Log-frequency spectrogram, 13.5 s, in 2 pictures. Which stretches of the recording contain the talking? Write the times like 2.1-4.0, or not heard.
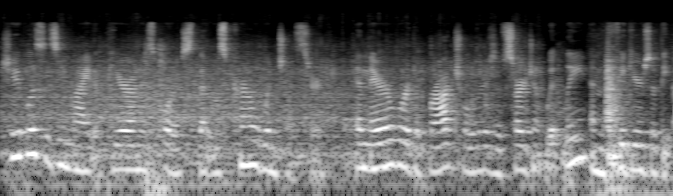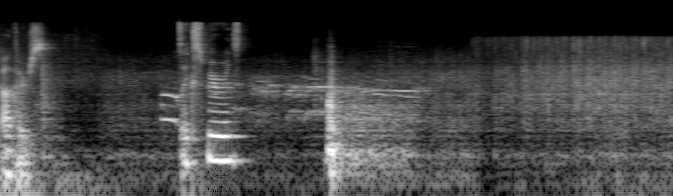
0.0-7.2, 8.5-9.2.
